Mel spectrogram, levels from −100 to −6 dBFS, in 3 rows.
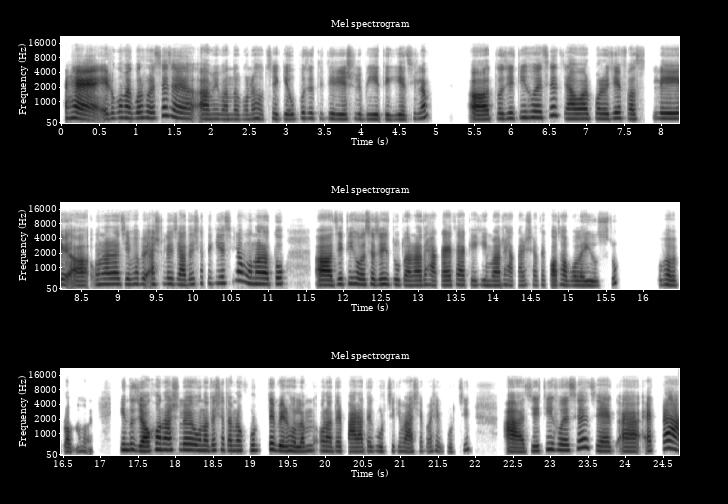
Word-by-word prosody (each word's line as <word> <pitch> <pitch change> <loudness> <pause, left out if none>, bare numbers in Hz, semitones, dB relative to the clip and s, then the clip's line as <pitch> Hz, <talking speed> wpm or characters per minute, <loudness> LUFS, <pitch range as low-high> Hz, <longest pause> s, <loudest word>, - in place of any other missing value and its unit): হ্যাঁ, 245 -5 +10 0.2
এরকম 245 +4 -2
একবার 255 +1 -1
হয়েছে 255 +7 -2
যে, - - +2 0.4
আমি 215 0 -2
বান্দরবনে 205 +1 -7
হচ্ছে 215 +2 -14
গিয়ে 210 -1 -3
উপজাতিদেরই 230 -2 -6
আসলে 220 0 -10
বিয়েতে 205 -1 -2
গিয়েছিলাম। 205 +7 -3 0.6
আ - - +7 0.3
তো 235 - -9
যেটি 245 +3 -4
হয়েছে 275 +5 -1 0.2
যাওয়ার 225 0 +3
পরে 230 -1 -1
যে 250 - +2
ফার্স্টলি 220 +2 -5 0.4
আ - - +2 0.3
উনারা 250 +1 +2
যেভাবে 250 +1 -4
আসলে 265 +1 -8
যাদের 230 +2 -1
সাথে 285 0 -12
গিয়েছিলাম 300 +8 -2
ওনারা 265 -1 +4
তো - - +2 0.5
আ - - +7 0.2
যেটি 250 +2 -4
হয়েছে 240 +1 -1
যেহেতু 240 -1 -2
তারা 210 0 +1
ঢাকায় 210 0 -1
থাকে 220 -2 -2
কিংবা 205 -1 -2
ঢাকার 205 0 -9
সাথে 215 0 -12
কথা 225 - -1
বলা 205 -1 -2
ইউসটু 200 +7 -6 0.5
তো - - -54
ওভাবে 220 -2 -1
প্রবলেম 185 +2 -5
হয়। - - -18 0.3
কিন্তু 265 0 0
যখন 215 +7 +6
আসলে 270 0 -2 0.2
ওনাদের 240 +1 0
সাথে 260 -3 -5
আমরা 230 0 -1
ঘুরতে 245 +3 -3
বের 220 -2 +5
হলাম, 200 0 +1 0.2
ওনাদের 210 -1 -1
পাড়াতে 195 +2 +2
ঘুরছি 200 -1 -9
কিংবা 200 -2 -3
আশেপাশে 205 +1 -12
ঘুরছি। 185 +8 -15 0.6
আর 180 -1 +6
যেটি 220 +5 -3
হয়েছে 250 +5 0 0.2
যে - - -7
এক 210 - -12 0.2
আ - - +4 0.3
একটা 310 +8 +3
225 Hz, 165 wpm, -22 LUFS, 210-250 Hz, 0.6 s, হ্যাঁ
